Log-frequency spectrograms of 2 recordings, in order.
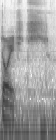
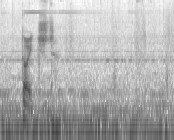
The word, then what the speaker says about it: Deutsch: It's just Deutsch. Deutsch. Like oi.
